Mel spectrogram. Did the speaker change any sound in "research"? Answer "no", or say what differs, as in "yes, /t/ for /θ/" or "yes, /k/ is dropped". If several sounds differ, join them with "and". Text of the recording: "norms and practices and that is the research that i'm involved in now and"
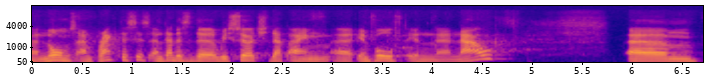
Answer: no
